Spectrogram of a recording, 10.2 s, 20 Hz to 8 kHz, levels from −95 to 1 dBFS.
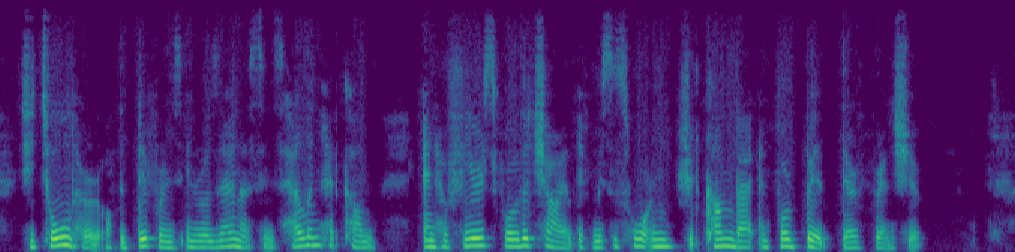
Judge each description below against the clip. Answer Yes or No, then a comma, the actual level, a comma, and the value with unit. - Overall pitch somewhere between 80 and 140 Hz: No, high, 215 Hz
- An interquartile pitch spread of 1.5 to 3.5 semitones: Yes, average, 2.8 semitones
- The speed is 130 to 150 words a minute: No, average, 165 wpm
